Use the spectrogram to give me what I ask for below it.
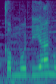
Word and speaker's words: kemudian: So for kemudian we have kemudian four syllables, right?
